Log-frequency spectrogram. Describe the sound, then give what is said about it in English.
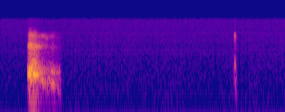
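A single short throat clear, a rough burst lasting about a third of a second, followed by silence and one faint tiny click. “When I have to clear my throat a lot when I'm doing these podcasts, let me just say, just to clarify,”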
